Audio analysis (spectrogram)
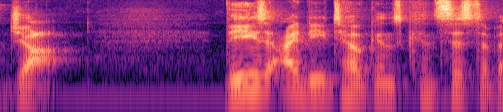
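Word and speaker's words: JWT: JSON web tokens or J WTS pronounced job these ID tokens consist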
